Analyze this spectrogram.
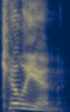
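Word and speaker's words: Cillian: Killian is pronounced Killian.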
